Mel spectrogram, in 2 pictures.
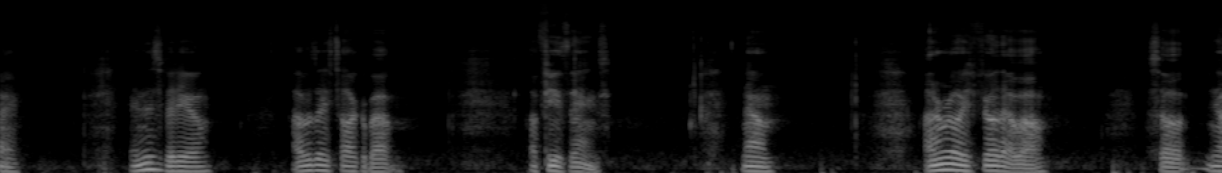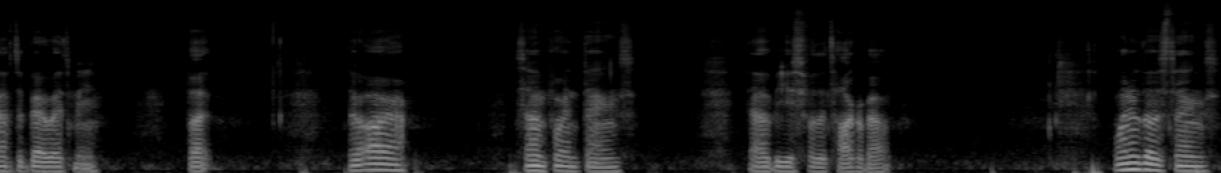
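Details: Adult man with cerebral palsy who describes great limitations; dysarthric speech (cerebral palsy).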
